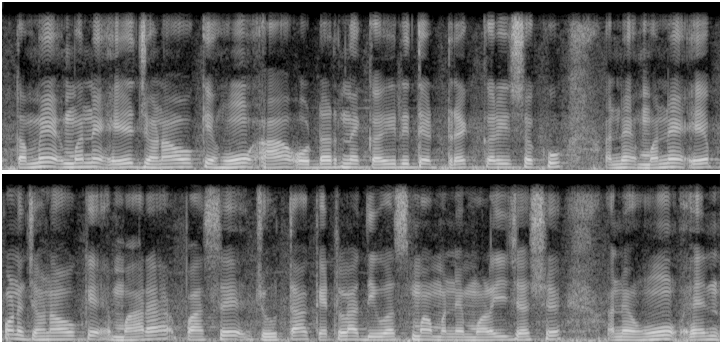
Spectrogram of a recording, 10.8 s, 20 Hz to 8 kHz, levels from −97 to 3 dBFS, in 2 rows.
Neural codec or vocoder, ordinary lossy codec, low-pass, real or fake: none; none; 7.2 kHz; real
